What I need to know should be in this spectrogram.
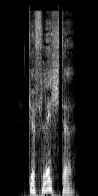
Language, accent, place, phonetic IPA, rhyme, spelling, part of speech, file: German, Germany, Berlin, [ɡəˈflɛçtə], -ɛçtə, Geflechte, noun, De-Geflechte.ogg
- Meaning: nominative/accusative/genitive plural of Geflecht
